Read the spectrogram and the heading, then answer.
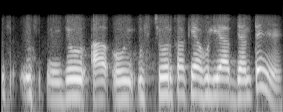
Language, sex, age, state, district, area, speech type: Hindi, male, 18-30, Uttar Pradesh, Mau, rural, conversation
